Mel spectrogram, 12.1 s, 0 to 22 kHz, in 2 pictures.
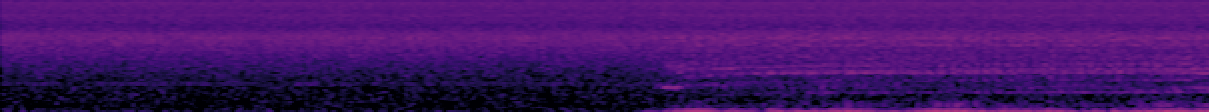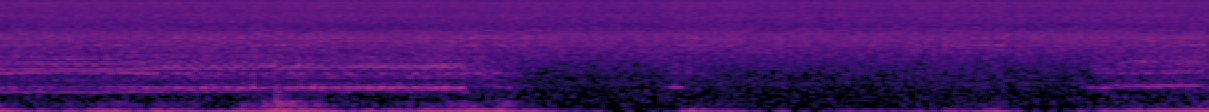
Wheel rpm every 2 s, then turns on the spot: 0, 70, 160, 150, 40, 70.
none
